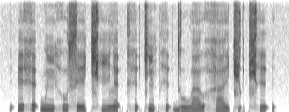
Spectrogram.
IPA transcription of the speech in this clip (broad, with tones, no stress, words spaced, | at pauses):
ʔe˦˨hɛ˦ʔwĩ˨ hu˦˨sʰe˨ t͡ɕʰi˨lɛ˦ʔkʰɪ˦ʔt͡ɕĩ˦˨ pʰɪ˦ʔdu˨wa˦ʊ̯ ha˦ɪ̯t͡ɕʊ˦ʔ t͡ɕʰɪ˦ʔ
